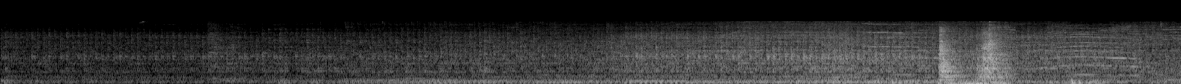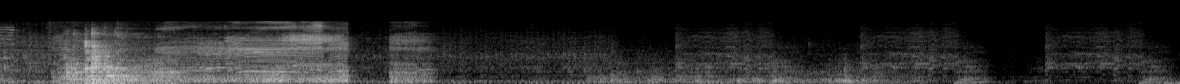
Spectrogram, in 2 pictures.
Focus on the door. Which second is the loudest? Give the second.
13 s.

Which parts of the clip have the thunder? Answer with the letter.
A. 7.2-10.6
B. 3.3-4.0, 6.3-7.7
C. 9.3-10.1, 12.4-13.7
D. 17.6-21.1
D.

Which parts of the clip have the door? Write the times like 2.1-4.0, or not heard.
9.3-10.1, 12.4-13.7.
